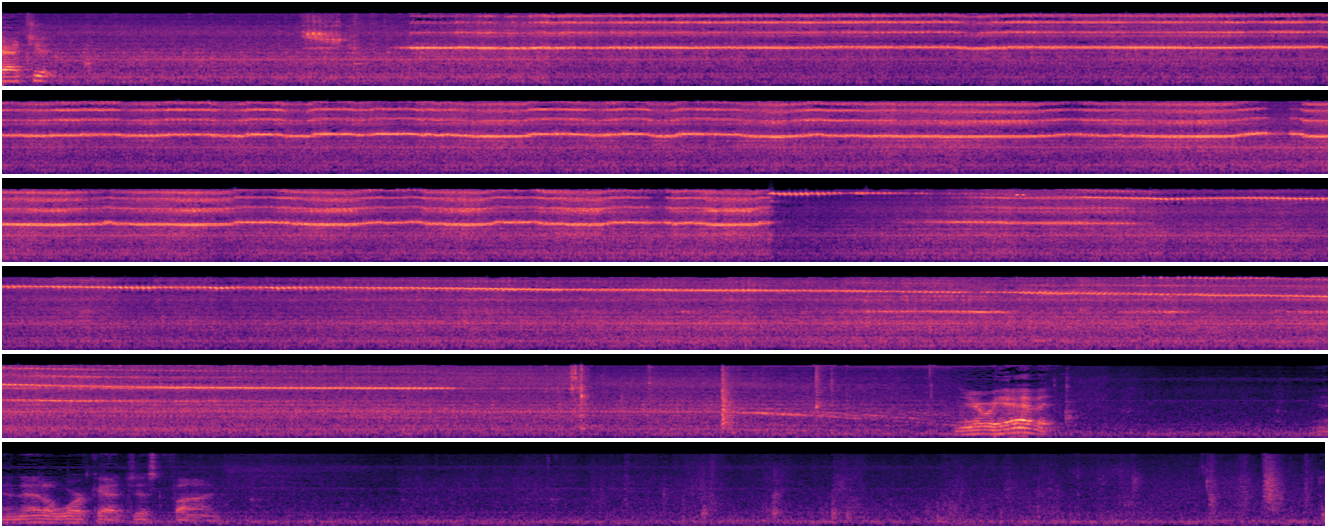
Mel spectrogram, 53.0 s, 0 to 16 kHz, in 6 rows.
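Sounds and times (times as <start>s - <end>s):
lathe tool squealing on bone: 2.0s - 39.2s
high whine dropping in pitch: 21.7s - 39.2s.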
